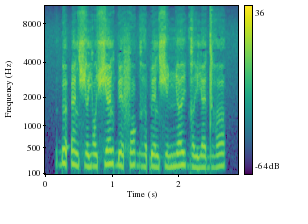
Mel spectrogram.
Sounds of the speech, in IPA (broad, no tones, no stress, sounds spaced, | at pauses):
ɠ ə ʔ ɛ l ç ə j ɔ ç ɛ l ɠ e f ɔ ɡʱ ə ɓ e l ç e ɲ ɜ i̯ ɡ ʌ i̯ j ɛ dʱ ʌ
